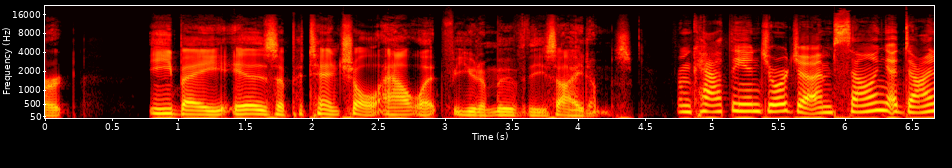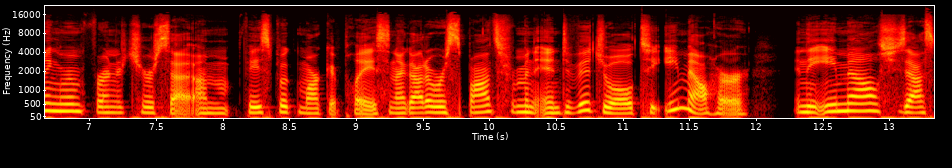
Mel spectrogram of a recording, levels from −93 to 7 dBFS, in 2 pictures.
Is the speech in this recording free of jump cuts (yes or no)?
yes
